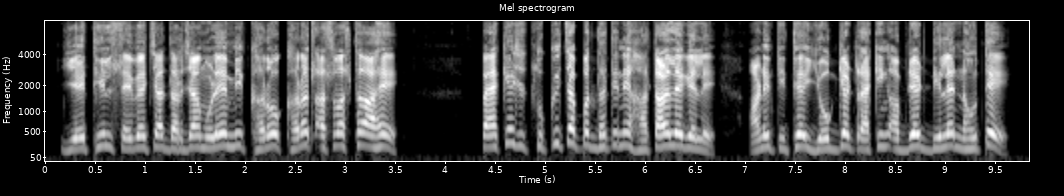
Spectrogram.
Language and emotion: Marathi, angry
